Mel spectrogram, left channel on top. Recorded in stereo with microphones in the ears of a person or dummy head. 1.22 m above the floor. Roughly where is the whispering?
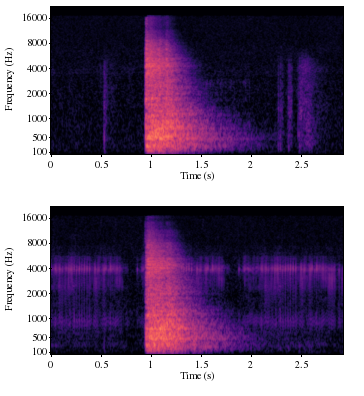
I don't hear whispering.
